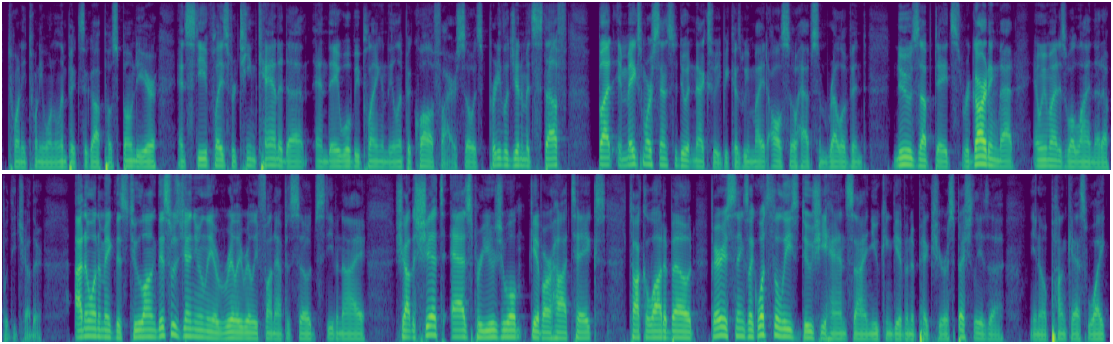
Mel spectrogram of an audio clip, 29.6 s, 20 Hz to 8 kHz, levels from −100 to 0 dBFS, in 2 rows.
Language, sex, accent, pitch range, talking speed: English, male, American, 90-115 Hz, 230 wpm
